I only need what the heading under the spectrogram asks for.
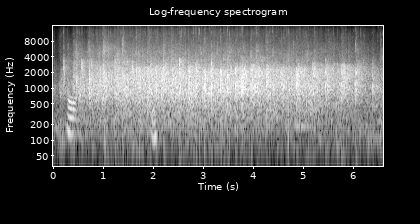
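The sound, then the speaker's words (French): An audience gives a speaker an ovation at a French-language literary talk. Dense, sustained applause runs steadily throughout, with a brief voice audible at the very start. “En tout cas, je le laisse sous vos ovations, Romy Alfonkois.”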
